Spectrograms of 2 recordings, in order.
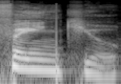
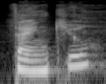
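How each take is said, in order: First: The first sound is an F sound. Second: The first sound is a soft, subtle TH. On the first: The speaker calls it wrong. "não é thank you com som de F" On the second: The speaker calls it right. "é igual thank you"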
